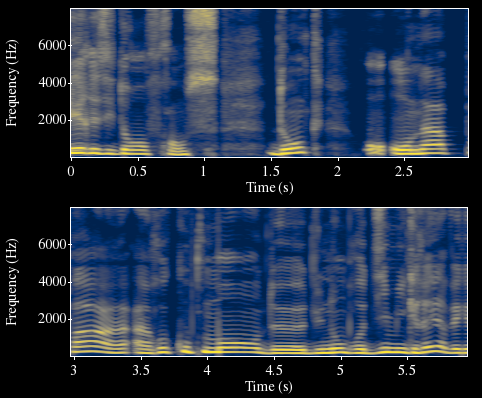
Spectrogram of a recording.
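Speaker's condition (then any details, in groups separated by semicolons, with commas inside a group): No condition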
